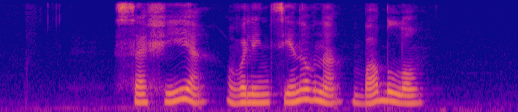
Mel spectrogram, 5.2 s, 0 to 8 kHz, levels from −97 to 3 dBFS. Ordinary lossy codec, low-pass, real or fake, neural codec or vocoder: Opus, 64 kbps; 7.2 kHz; real; none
